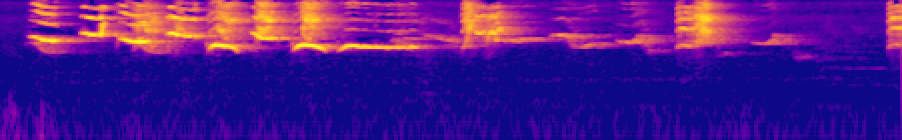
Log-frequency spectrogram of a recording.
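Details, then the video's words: Oriental magpie-robin song, meant for pet birds to answer: clear looping whistles and sliding phrases, then fainter scratchy notes and a sharp burst at the end. "burung kacer cocok buat sautan burung anda"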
